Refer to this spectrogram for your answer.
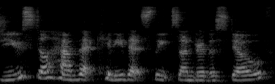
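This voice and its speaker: A woman performs a put-on character voice, shrill and fairly high-pitched. She talks at a moderate pace. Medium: read story. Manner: screeching.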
